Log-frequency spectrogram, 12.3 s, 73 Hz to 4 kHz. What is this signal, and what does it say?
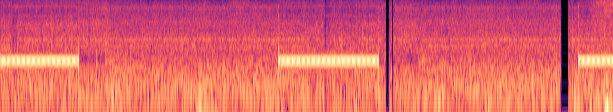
Ringback tone (North America), 440 + 480 Hz.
